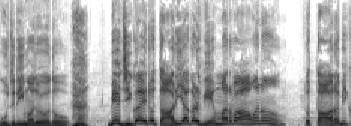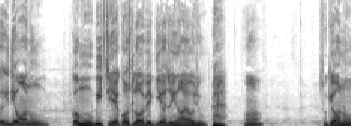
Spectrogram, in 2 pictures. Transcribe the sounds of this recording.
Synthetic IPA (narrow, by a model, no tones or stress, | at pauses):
ɡʊd͡ʒɾiːmãːd͡ʒoːjoːt̪oː | beːd͡ʒiɡaːeɾjoːt̪aːɾiːəɡəɽʋeːmːəɾʋaaːʋəːnə | t̪oːt̪aːɾãːbʱiːkəiːd̪eːʋaːnũː | kəmũːbʱiːt͡ʃeːkoːs̬loːʋeːk̬ijãːd͡ʒəiːnaːjoːd͡ʒũː | ɦəː | sũːk̬ɛːʋaːnũː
